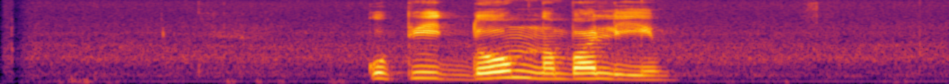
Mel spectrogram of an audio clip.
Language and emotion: Russian, neutral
